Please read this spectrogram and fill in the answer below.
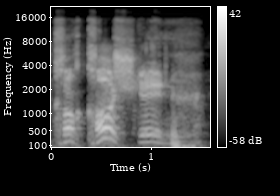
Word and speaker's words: Kokoshkin: Okay, the His name is Kokoshkin. Kokoshkin. Kokoshkin. You have to say it with enough Russian. Kokoshkin.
